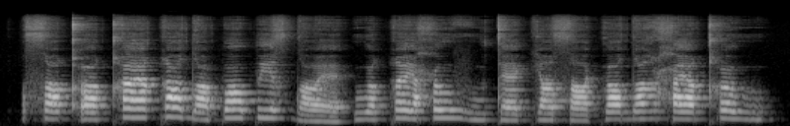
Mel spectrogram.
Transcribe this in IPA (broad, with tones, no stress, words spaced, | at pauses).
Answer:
sˤi˨qʼo˨ qʰæ˦ qe˦dˤe˨pɒ˦ pe˦zdˤæ˨ | u˨qe˦˨ħo˦ vu˨tæ˨ki˨sˤæ˨ ko˦dˤi˦ʁħæ˦ qʰu˨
